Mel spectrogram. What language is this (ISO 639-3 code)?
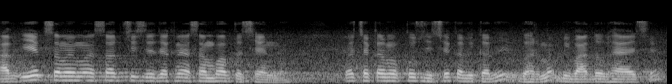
mai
